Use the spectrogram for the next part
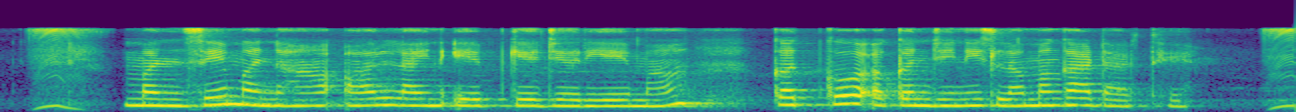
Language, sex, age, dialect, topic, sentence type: Chhattisgarhi, female, 25-30, Central, banking, statement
